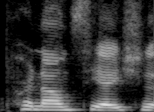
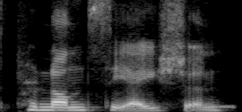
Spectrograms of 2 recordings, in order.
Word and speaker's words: pronunciation: Uh well, first thing it's not pronunciation, it's pronunciation. If I'm going to be really picky, it does not have an O in it.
